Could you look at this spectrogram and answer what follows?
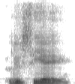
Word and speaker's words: Lucier: or anyone else Oto my name is lucier as it's spelled l u c i e r French story be told I never pronounced it right either until I took French so there you go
